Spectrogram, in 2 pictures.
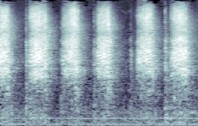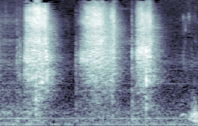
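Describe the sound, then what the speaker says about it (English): Firm, repeated rubbing strokes press a large wall decal's transfer tape down, each pass a rhythmic scraping swish about half a second long, close and clear with about nine strokes in steady succession. "we just want to rub that down real good"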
